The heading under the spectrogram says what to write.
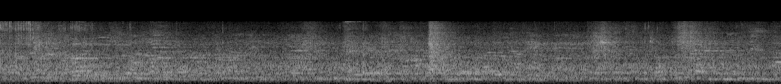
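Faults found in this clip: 4-bit ADPCM compression, throughout, 0 s to end. Gritty hiss riding on every loud passage, rising and falling with level, heavy codec damage. Harsh distortion on sharp attacks where the adaptive step lags the signal. Probable component: ADPCM encoder. Band empty above 7.7 kHz, dull top end, which fits a 64 kbps stream at a 16 kHz sample rate.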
